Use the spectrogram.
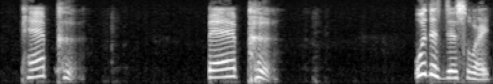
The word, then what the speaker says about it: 베프: BEPEU. BEPEU. This is pronounced as a two-syllable word. The first syllable is be, the second syllable is pu. Pronounce it with me. BEPEU. BEPEU.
